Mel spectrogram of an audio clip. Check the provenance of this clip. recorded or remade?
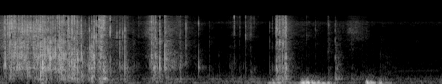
recorded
